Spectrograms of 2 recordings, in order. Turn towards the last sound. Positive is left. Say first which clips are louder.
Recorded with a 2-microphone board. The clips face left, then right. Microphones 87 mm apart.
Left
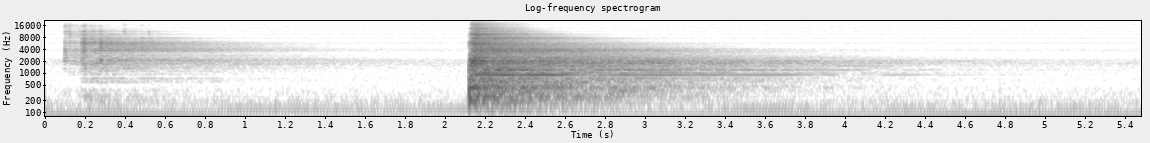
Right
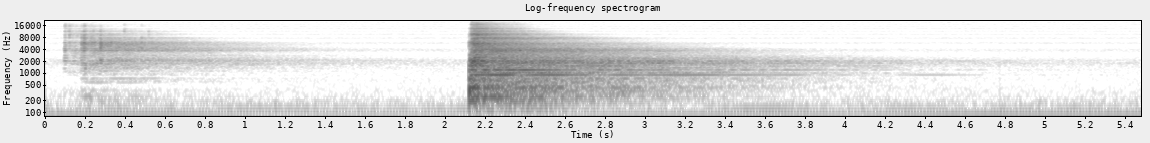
# right 1 dB
turn(degrees=0)  # may be behind; listen again after turning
